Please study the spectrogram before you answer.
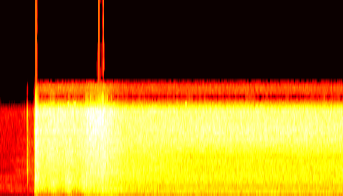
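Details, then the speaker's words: Fully cold engine started for first test after repair with tank refitted: brief crank, catches at once, flares and settles to a steady even idle with no misses; good clean start. "Bueno hasta el momento estupendamente sigue funcionando"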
